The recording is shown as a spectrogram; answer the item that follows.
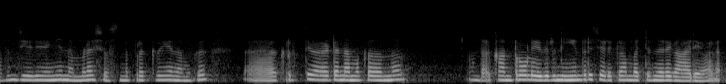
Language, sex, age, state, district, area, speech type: Malayalam, female, 18-30, Kerala, Kottayam, rural, spontaneous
